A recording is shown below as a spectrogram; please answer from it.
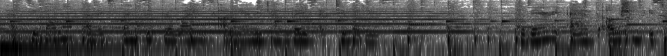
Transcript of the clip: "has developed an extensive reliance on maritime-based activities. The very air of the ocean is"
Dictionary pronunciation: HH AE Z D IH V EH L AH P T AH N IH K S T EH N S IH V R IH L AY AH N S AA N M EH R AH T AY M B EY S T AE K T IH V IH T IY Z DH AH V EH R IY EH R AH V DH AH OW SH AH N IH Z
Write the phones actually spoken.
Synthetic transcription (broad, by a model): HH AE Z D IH V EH L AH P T AH N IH K S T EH N S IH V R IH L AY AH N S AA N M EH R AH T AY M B EY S AE K T IH V IH T IY Z DH AH V EH R IY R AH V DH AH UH SH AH N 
